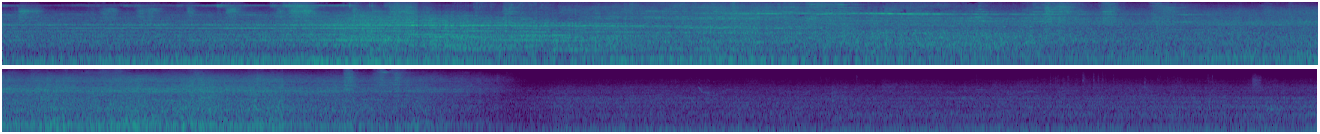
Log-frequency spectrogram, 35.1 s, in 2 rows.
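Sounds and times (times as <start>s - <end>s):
high wheel squeal: 0.0s - 16.1s
diesel locomotive engines: 0.0s - 35.0s
train horn: 1.3s - 12.6s.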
